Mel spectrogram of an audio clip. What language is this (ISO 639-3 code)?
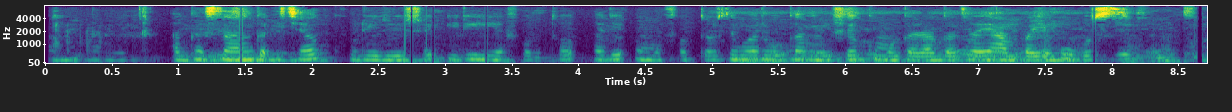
kin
